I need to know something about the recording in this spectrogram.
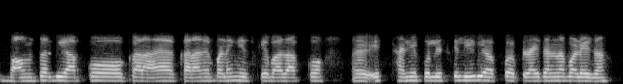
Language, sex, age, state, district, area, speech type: Hindi, male, 60+, Madhya Pradesh, Bhopal, urban, conversation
